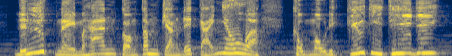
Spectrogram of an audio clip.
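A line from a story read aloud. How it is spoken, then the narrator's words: Loud intervening shout. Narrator (Vietnamese): Tần Cẩm phải hét to can hai người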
